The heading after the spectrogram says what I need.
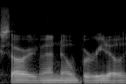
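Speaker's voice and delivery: put-on, very sad, mournful apologetic voice. Retelling what the guy at the drive-through said: imitating someone sounding sad. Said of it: "the guy sounded so sad".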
